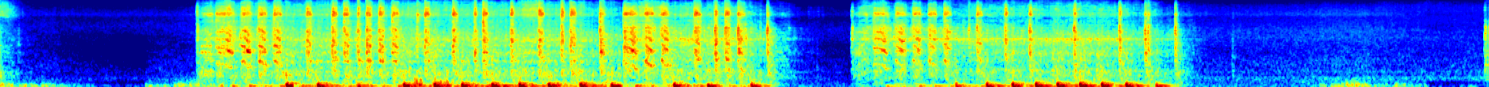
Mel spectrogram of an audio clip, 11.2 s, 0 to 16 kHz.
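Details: Suzuki GSX 600 motorcycle project, first start after fitting a new switch: long cranking, catches unevenly and stumbles as if a cylinder isn't firing. It sounds brutal and smokes, which the owner attributes to WD-40 on the manifolds. Manifold bolts are loose and the idle needs sorting; cause is unconfirmed.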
